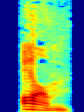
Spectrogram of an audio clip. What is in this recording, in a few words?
"arm", English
